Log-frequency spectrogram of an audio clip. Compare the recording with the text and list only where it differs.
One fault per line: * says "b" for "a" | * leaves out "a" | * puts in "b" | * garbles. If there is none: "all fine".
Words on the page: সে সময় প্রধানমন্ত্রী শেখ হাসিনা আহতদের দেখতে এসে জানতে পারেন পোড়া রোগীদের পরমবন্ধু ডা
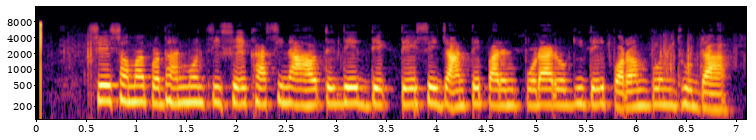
all fine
